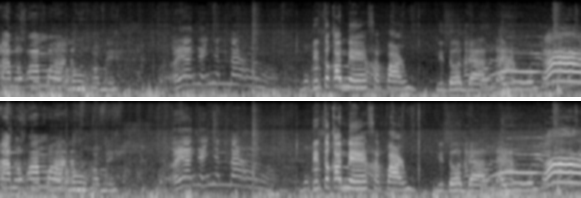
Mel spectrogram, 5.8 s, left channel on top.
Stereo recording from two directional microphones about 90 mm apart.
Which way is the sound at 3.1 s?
5° left (ahead or behind).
